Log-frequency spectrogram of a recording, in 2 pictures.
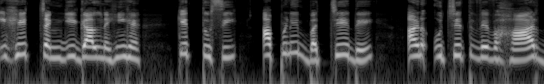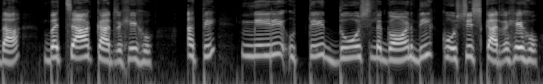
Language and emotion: Punjabi, disgusted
